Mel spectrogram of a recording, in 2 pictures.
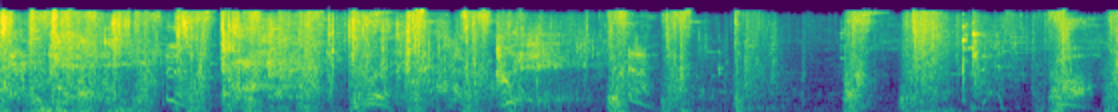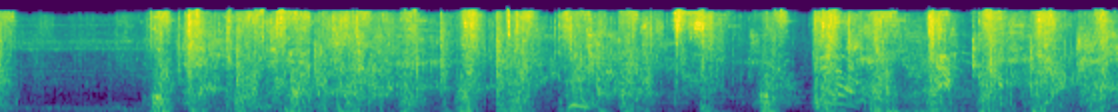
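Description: Creatures groan and shriek as they are struck.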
